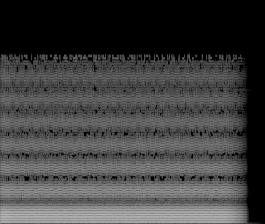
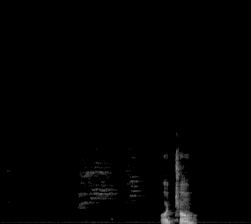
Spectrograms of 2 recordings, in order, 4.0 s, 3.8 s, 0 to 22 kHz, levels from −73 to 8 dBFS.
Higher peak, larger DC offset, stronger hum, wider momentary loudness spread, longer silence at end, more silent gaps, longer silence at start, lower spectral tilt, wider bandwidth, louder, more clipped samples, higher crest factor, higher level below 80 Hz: about the same, 0 dBFS vs -2 dBFS; neither; neither; second, 1 LU vs 27 LU; second, 0.3 s vs 0.85 s; neither; second, 0 s vs 2.4 s; second, -1 dB/octave vs -6 dB/octave; first, 17 kHz vs 7.8 kHz; first, -13 LUFS vs -22 LUFS; neither; second, 14 dB vs 26 dB; first, -56 dBFS vs -74 dBFS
